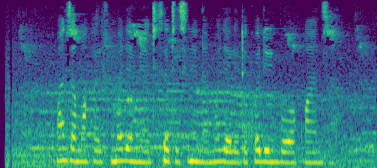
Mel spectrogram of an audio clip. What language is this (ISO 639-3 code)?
swa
